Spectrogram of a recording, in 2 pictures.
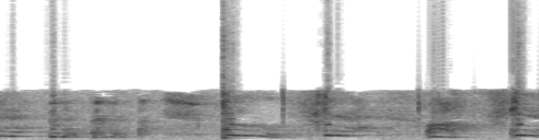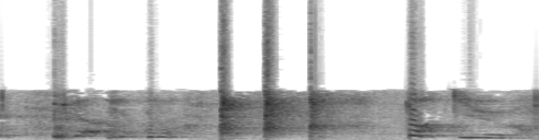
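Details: Child with Tourette syndrome, coughing far more than usual: rapid, repeated short voiced coughs, about a dozen in eight seconds; repetitive coughing tic.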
